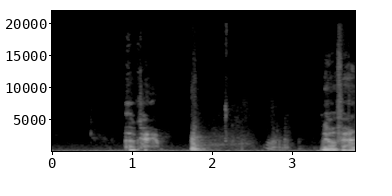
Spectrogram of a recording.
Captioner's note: hands thud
